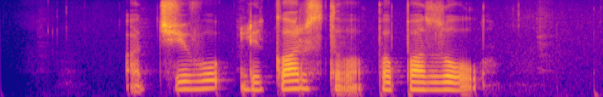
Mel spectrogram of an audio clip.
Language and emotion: Russian, sad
